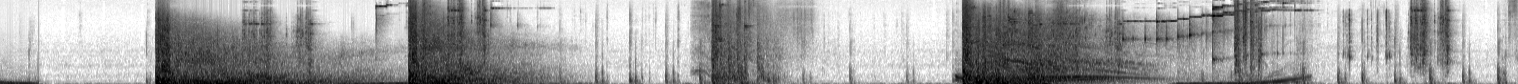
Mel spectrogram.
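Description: Gunfire in the video game F.E.A.R., loud repeated bursts and single shots with ringing shell casings and booming impacts, arriving in several clusters separated by short quiet gaps.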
